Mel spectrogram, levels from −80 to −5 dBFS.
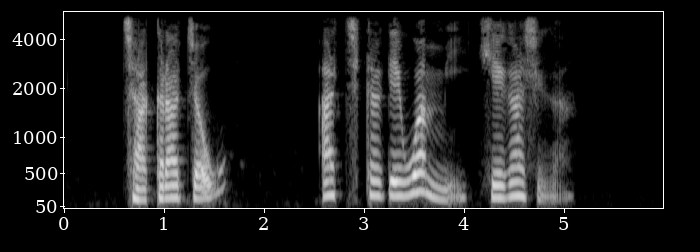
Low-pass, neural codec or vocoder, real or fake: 5.4 kHz; none; real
